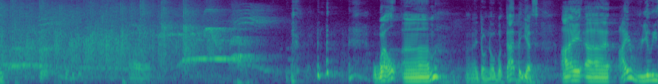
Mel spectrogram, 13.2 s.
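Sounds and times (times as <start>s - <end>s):
audience round of applause: 0.0s - 5.0s
speech: 7.6s - 13.1s.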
